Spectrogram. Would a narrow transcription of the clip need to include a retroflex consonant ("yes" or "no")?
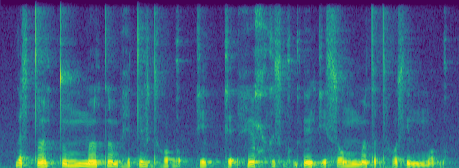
no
